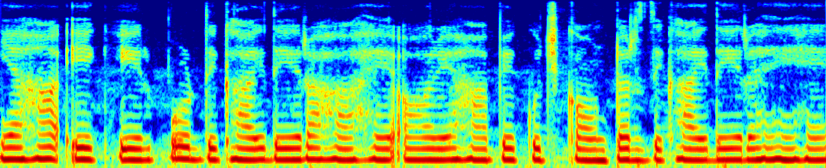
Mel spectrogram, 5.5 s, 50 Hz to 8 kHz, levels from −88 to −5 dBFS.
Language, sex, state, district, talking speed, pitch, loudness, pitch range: Hindi, female, Delhi, New Delhi, 175 wpm, 200 Hz, -13 LUFS, 195-205 Hz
